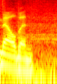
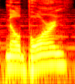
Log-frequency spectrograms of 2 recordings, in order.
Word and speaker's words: Melbourne: Bet, Face It, and Melbourne. Every bit different. Melbourne. Just so you all know, it is pronounced Melbour, not Melbourne. Uh, just for everyone watching from afar.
